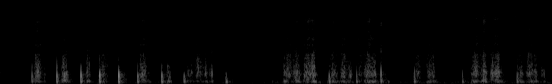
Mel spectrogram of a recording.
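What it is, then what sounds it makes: Pen nib writing on paper over a wooden clipboard. A metal fountain pen nib scratches across a white paper sheet resting on a flat, solid wooden clipboard during steady handwriting. Quick, dry scratchy strokes come in bursts with a short pause in the middle, each stroke brief and papery with a bright edge.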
